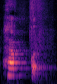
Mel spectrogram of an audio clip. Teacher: ലാമ് കൽക്കല ലെറ്ററിലാത്തത് കൊണ്ട് ഹഫ് സുക്കൂന് കൊടുക്കുക. ഹ മഖ്റജ് വരുന്നത് വസത്തുൽ ഹൽക്കാണ്. തൊണ്ടയുടെ മധ്യഭാഗം സൗണ്ടിനെ വ്യക്തമാക്കി കൊടുക്കുക.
